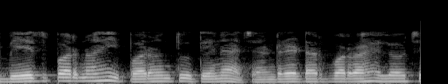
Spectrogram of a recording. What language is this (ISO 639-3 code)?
guj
